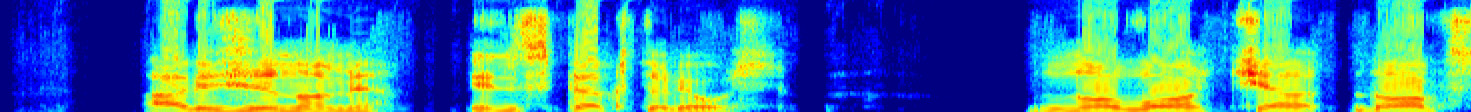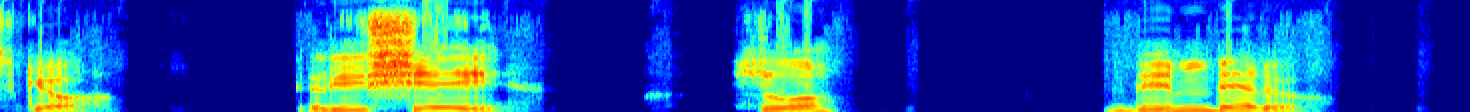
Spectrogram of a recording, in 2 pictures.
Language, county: Lithuanian, Klaipėda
